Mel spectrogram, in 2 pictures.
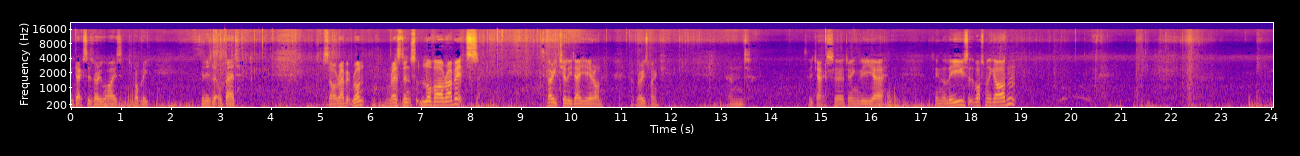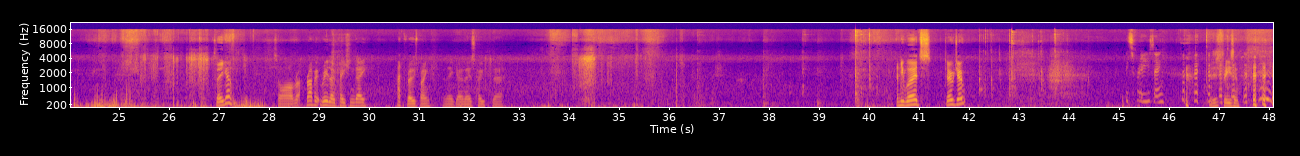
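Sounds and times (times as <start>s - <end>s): wind rumbling on microphone: 0.0s - 30.6s, 31.8s - 37.4s, 41.2s - 48.0s
soft rustle: 8.1s - 10.2s, 24.6s - 28.1s, 33.4s - 37.1s
faint bird call: 19.6s - 20.8s.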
